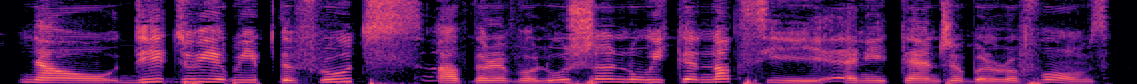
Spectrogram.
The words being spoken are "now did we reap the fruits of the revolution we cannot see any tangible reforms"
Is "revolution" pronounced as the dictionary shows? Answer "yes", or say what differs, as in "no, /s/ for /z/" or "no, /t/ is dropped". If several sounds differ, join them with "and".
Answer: yes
